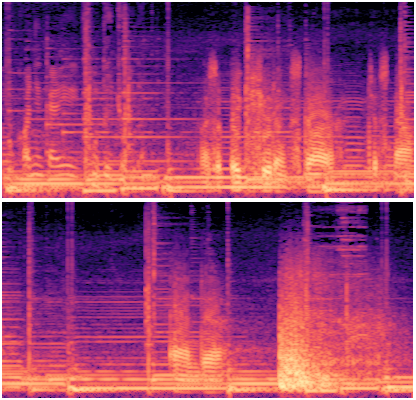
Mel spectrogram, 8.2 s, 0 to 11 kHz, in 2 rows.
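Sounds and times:
speech: 0:00.2 - 0:04.5, 0:05.8 - 0:07.7
mortar fire thumps and booms: 0:06.9 - 0:08.1.

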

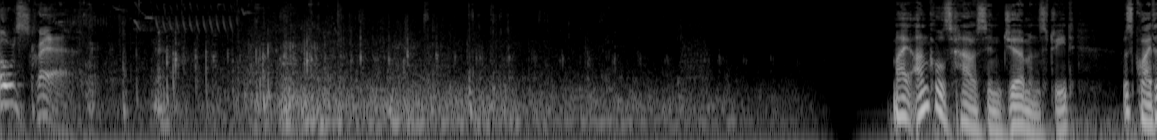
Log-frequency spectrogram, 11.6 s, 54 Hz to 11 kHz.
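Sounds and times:
speech: 0:00.0 - 0:01.8, 0:09.0 - 0:11.5
horses' hooves clip-clopping: 0:00.0 - 0:08.3
low rumbling background: 0:01.0 - 0:09.3.

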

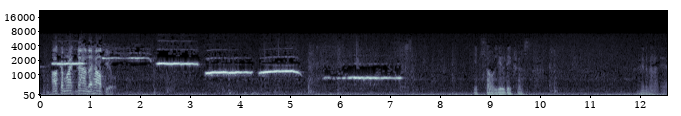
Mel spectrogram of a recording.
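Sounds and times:
person whistling a short slow tune: 0:00.0 - 0:07.4
speech: 0:00.2 - 0:01.6, 0:09.2 - 0:09.8.

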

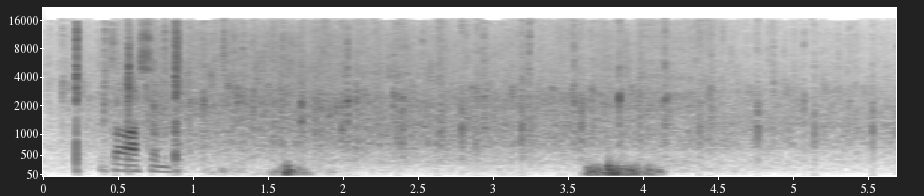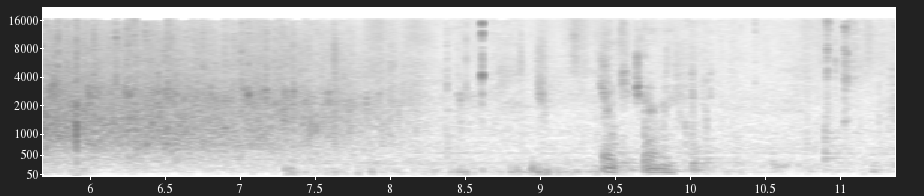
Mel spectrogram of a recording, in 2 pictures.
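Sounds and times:
sizable audience applauding a panel: 0:00.0 - 0:08.2
speech: 0:00.5 - 0:01.7.

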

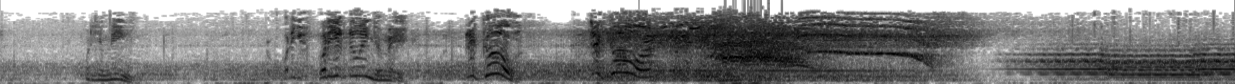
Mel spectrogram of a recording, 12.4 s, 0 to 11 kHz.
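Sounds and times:
droning whine of a settling train: 0:00.0 - 0:12.3
speech: 0:00.9 - 0:01.5, 0:02.8 - 0:07.4
woman screaming: 0:07.0 - 0:09.5.

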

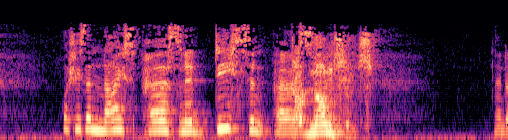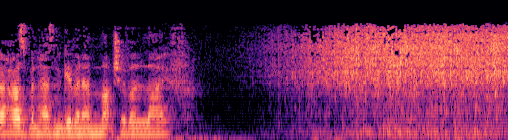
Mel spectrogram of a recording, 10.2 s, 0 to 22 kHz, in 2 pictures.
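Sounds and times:
speech: 0:00.6 - 0:03.8, 0:04.9 - 0:07.0
bath water gushing from tap: 0:07.6 - 0:10.1.

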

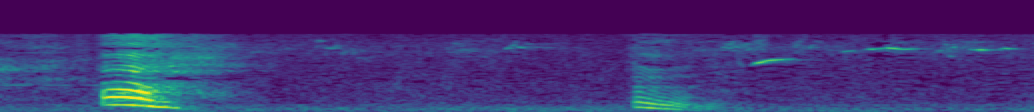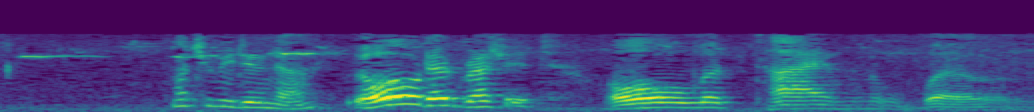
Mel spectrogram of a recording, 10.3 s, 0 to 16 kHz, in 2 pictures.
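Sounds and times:
faint bird chirps and twittering: 0:00.0 - 0:10.3
speech: 0:00.5 - 0:01.1, 0:06.1 - 0:10.3
bird squawking: 0:03.2 - 0:07.7.

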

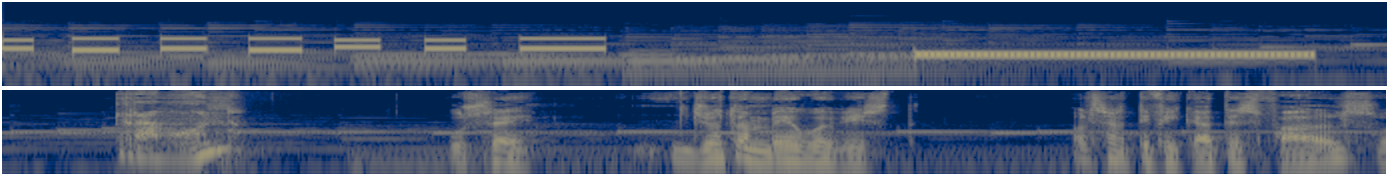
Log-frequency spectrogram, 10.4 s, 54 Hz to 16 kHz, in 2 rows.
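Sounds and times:
telephone keypad beeps: 0:00.0 - 0:02.3
speech: 0:00.5 - 0:02.8, 0:05.7 - 0:06.2, 0:06.8 - 0:10.3
steady telephone line tone: 0:03.4 - 0:05.0.

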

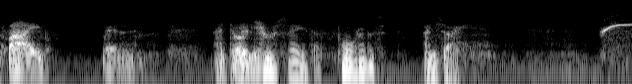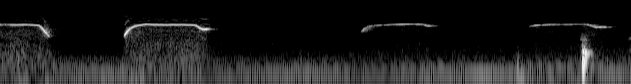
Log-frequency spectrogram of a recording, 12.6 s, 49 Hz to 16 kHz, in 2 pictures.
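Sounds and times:
speech: 0:00.1 - 0:04.8
person whistling sustained notes: 0:06.0 - 0:06.9, 0:07.6 - 0:08.6, 0:09.9 - 0:10.7, 0:11.6 - 0:12.5.

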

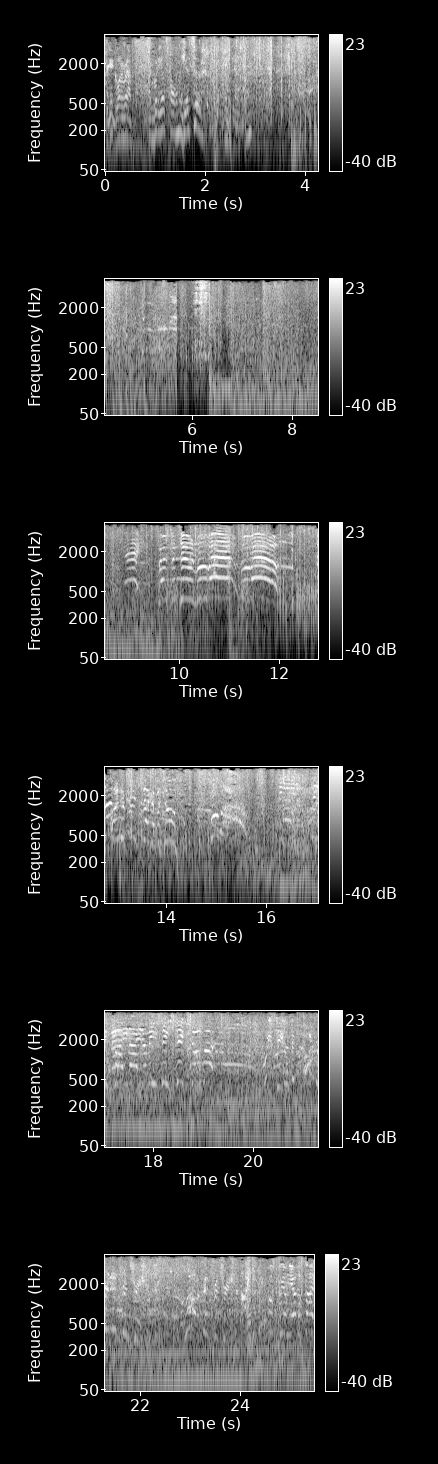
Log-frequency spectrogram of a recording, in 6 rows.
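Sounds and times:
speech: 0:00.0 - 0:03.3
mortar and grenade launcher blasts pounding a building: 0:03.6 - 0:21.1, 0:23.7 - 0:25.4
people shouting: 0:03.9 - 0:06.0, 0:08.9 - 0:24.2.

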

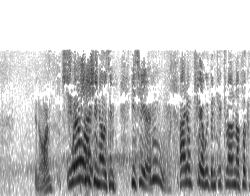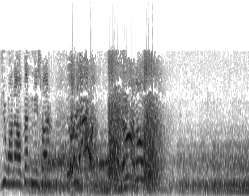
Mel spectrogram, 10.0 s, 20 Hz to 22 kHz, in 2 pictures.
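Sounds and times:
speech: 0:00.7 - 0:08.2
car speeding past with engine roaring: 0:05.5 - 0:09.9.

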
